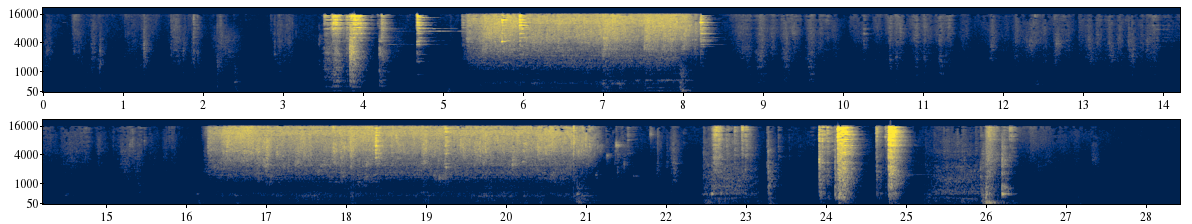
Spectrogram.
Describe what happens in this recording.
I walked to the sink and turned on the sink faucet to wash the dishes. The sound of running water overlaps polyphonically with the clanking of plates and silverware and then i put the dishes in the wardrobe and then closed it.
